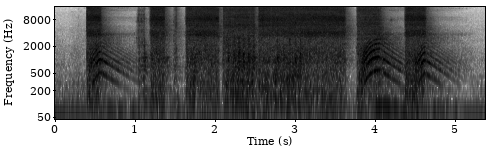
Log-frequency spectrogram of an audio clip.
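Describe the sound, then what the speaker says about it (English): A ball end mill cuts semicircular flutes on a milling machine, giving a loud, harsh grinding whine in several bursts separated by brief pauses, with sweeping pitch as the cutter engages and leaves the workpiece. "now I'm cutting the semicircular flutes"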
